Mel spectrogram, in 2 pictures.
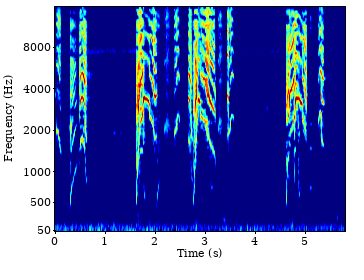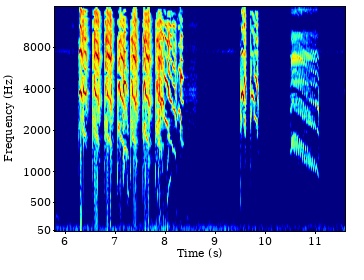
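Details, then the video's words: Rose-ringed parakeet with scattered bursts of shrill, raspy calls, then a rhythmic sequence of about eight quick squawks, and a final buzzy descending note. "Natural Parrot Sounds"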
